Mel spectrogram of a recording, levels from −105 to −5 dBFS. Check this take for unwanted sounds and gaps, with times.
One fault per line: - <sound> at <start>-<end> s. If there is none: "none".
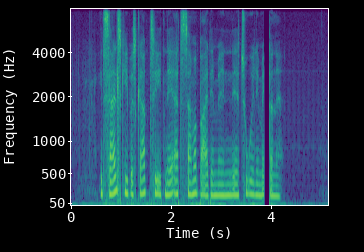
- dropout at 3.9-4.0 s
